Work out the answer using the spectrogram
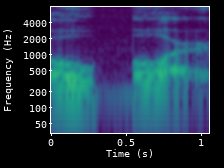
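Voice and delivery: put-on low cartoon voice. Asked by another speaker to do a voice, [name] obliges; manly Mickey Mouse voice. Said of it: "do your manliest oh boy Mickey voice".

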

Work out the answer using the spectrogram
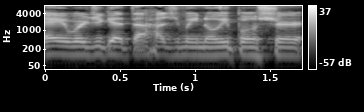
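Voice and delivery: ordinary talk

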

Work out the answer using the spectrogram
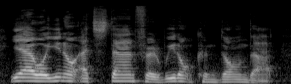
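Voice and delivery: ordinary talk

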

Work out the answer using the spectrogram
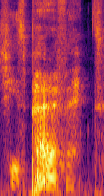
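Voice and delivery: sly, hushed, slithery whisper. Trying out with a co-host how a character's line should sound, in a slithery voice. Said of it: "It's just more like slithery".

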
